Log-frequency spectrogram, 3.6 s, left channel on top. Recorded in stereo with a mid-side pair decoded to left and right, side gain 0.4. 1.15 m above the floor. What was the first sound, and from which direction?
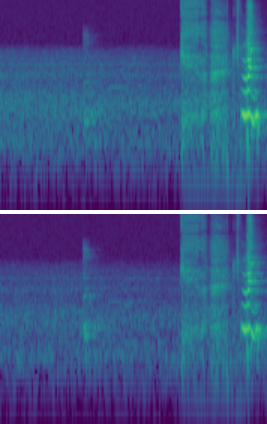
A cowbell, 45° right.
